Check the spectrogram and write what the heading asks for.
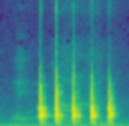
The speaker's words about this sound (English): Someone knock on the door?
